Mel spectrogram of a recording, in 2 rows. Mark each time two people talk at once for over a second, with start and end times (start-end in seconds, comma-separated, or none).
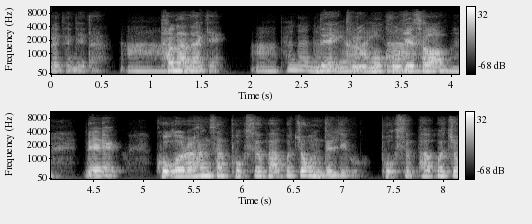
2.6-4.0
